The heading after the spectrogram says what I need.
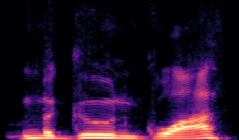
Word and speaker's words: Magoon Gwath: I've just Magoon Gwath, I think is probably how you say it at San Diego State. No, it is. Yeah. Yeah. That's right.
